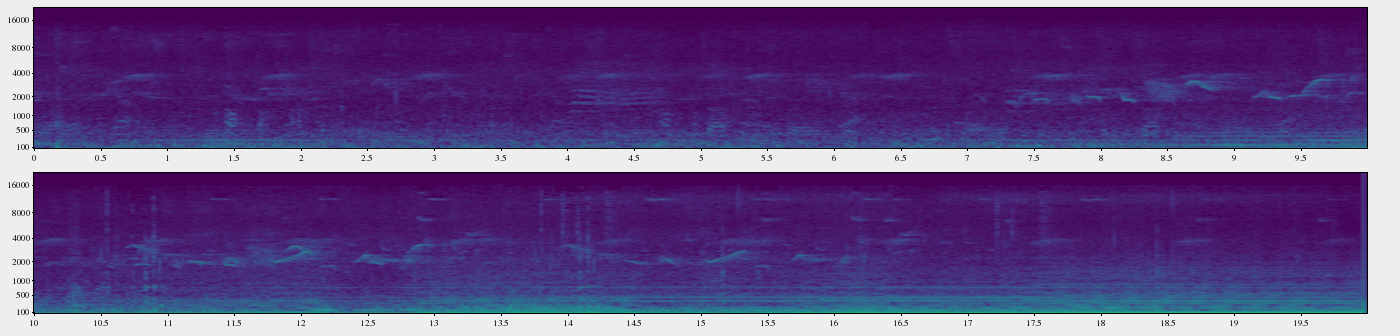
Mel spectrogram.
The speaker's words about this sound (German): Ihr hört gerade Field Recordings, die wir selbst in der Hasenheide in Berlin-Neukölln aufgenommen haben. Vogelgezwitscher, Fahrräder, Gespräche.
